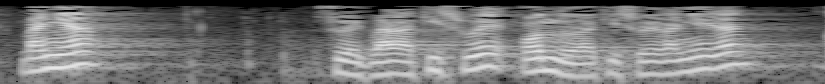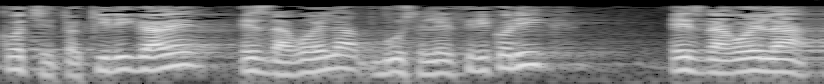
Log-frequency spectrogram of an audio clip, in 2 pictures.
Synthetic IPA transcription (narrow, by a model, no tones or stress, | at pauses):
baɲa | sue̞k̚baðakisue̞o̞nd̪o̞ðakisue̞ɣ̞aɲe̞ɾa | ko̞t͡ʃe̞t̪o̞kiɾik̚ɡaβe̞ːzd̪aɣ̞o̞e̞laβuse̞le̞k̚t̪ɾiko̞ɾik | e̞zd̪aɣ̞o̞e̞la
